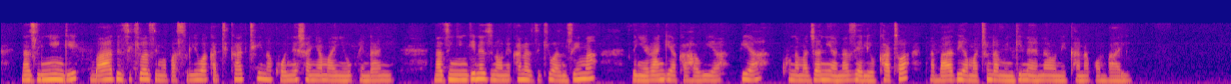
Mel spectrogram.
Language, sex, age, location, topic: Swahili, female, 18-24, Mombasa, agriculture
